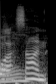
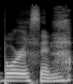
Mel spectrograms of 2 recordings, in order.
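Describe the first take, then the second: First: The name is said in a non-Americanized way. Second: The name is said in an Americanized way. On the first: The speaker calls it right. "I like it way better the way you say it" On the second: The speaker calls it wrong.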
